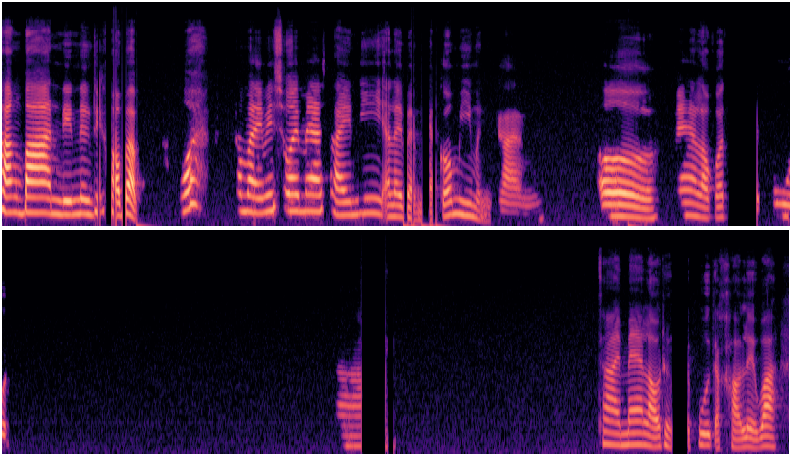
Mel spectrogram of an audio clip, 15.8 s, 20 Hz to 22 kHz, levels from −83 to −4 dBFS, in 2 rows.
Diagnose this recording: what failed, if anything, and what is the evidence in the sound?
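Speech drops out completely five times, and the pattern points to the wireless link, most likely a Bluetooth dropout where packets missed their delivery deadline. The gaps are at 0.96–1.25 s (about 142 ms lost in scattered runs, longest 61 ms), 4.02–4.35 s (183 ms scattered, longest 81 ms), 7.27–7.56 s (a solid 284 ms), 11.48–11.81 s (305 ms, one 244 ms run) and 14.59–14.75 s (a solid 163 ms). The losses come in multiples of roughly 20 ms, which fits packet-sized chunks. Speech resumes as if it had kept playing. On a spectrogram these show as sharp-edged vertical bands of total emptiness across all frequencies.

A DC step sits at the converter stage. At 1.36 s the waveform's zero line jumps to an offset, producing a low thump, and by 6.27 s the offset is gone. This is consistent with an input offset being switched in, or a converter recalibrating. The speech itself carries on unchanged over the step. 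On a waveform view the trace rides visibly off-centre after 1.36 s. A spectrogram shows a broadband click with energy at the bottom edge at the step.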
